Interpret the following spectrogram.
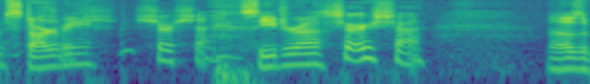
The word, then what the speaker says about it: Saoirse: Shersha.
